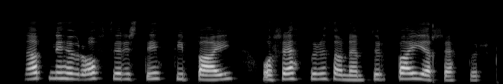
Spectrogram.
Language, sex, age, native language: Icelandic, female, 50-59, Icelandic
